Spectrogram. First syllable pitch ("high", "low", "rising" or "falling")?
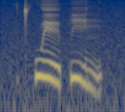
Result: falling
